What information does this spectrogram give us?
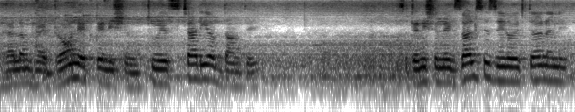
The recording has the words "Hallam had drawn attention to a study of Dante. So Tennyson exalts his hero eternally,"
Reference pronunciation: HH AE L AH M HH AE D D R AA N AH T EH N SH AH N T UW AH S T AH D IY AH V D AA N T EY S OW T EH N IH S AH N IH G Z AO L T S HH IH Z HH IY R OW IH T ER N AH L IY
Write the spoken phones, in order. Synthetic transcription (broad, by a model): HH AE L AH M HH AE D D R AA N AH T EH N SH AH N T UW AH S T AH D IY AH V D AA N T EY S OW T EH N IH SH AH N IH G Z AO L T S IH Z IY R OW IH T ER N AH L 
